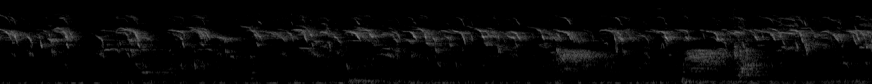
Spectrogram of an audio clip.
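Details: A flock of baby chicks at water keeps up loud, high, overlapping peeping, each note a quick downward slur, with faint thumps in the background.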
